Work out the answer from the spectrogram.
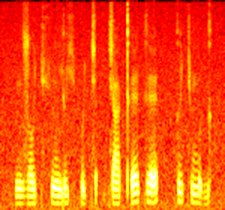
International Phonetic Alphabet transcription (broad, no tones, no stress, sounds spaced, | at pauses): n z ɔ c ç ũ j ə ç p ə c | c a kʼ ɛ k ɛ | k ə c m ə ɡ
